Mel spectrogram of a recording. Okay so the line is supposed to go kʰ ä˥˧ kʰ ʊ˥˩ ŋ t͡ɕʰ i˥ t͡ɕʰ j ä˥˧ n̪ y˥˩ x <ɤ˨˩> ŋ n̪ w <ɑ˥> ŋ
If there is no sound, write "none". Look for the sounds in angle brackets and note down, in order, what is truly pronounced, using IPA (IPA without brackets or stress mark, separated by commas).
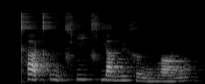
ɤ˨˩, ɑ˧˥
